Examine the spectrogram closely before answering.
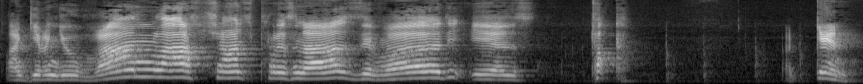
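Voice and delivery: put-on loud, very slow German accent threat; angry German accent. Commandant threatening the prisoner, loud German accent. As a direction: bellow a slow menacing warning in a German accent. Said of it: "heard you do an accent".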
